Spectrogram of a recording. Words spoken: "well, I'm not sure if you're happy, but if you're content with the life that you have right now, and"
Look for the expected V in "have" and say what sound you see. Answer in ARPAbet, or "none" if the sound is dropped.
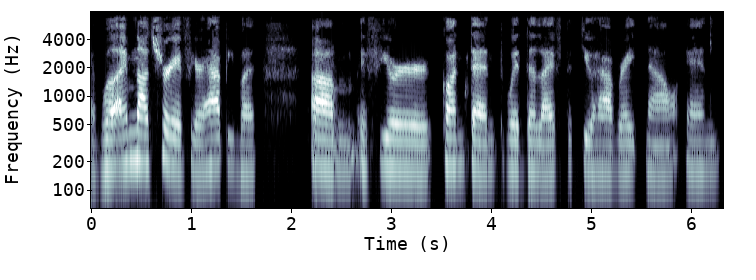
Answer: V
